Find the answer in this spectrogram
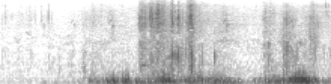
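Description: Footsteps crunching over dry brush and stony ground, with crackling of dry twigs, starting about half a second in.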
